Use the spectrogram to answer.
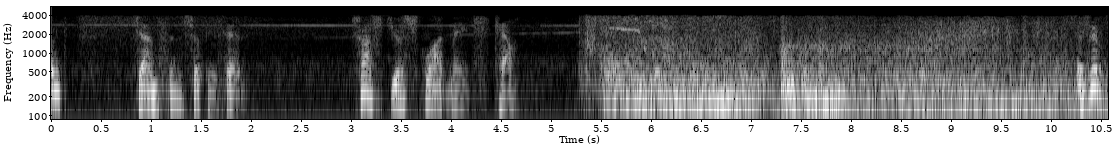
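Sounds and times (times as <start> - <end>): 
speech: 0.0 - 0.2, 0.8 - 2.1, 3.1 - 4.8, 10.2 - 10.5
laser blast striking a gun emplacement at a spaceport, explosion roar: 5.3 - 10.5.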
